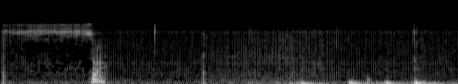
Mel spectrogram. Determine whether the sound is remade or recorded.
remade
